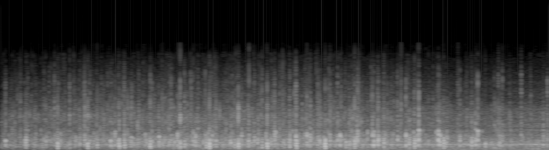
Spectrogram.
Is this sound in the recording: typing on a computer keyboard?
no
